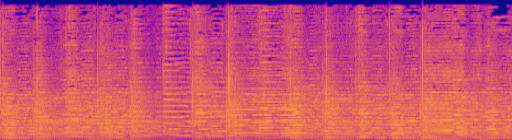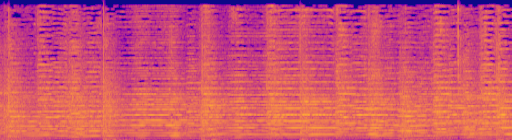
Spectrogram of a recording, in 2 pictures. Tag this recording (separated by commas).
Music, fiddle, Musical instrument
